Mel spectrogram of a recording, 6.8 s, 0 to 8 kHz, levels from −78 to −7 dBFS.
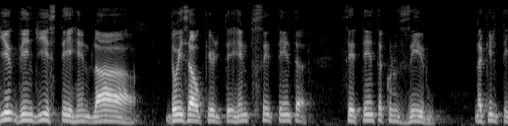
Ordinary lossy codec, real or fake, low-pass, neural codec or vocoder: MP3, 48 kbps; real; 7.2 kHz; none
